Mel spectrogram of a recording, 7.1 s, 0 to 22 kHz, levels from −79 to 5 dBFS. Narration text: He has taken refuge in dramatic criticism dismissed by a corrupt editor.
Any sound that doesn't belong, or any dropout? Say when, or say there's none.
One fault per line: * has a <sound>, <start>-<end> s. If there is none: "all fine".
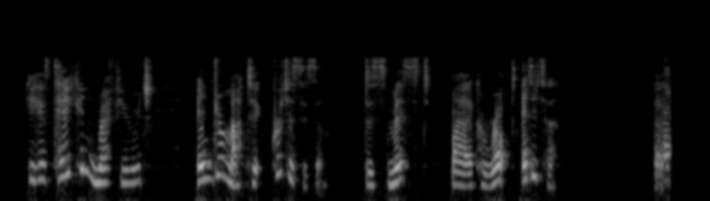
* has a laugh, 6.5-6.7 s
